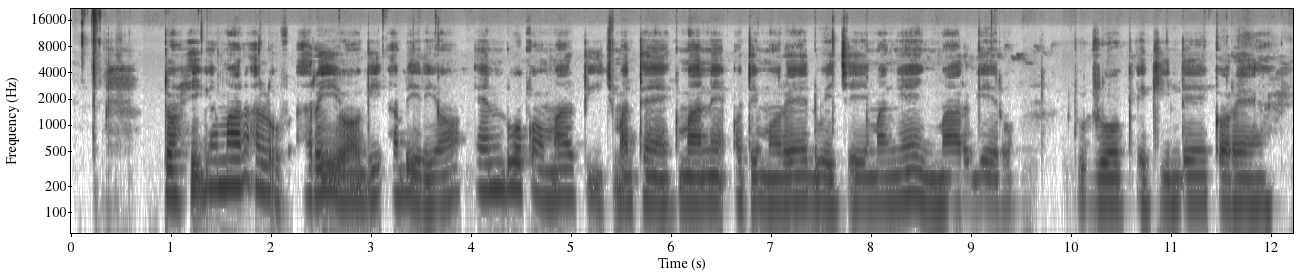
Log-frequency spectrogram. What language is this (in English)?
Luo (Kenya and Tanzania)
